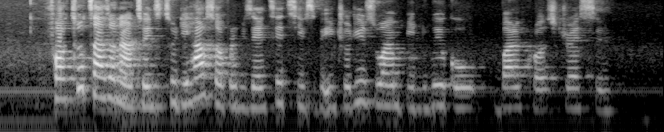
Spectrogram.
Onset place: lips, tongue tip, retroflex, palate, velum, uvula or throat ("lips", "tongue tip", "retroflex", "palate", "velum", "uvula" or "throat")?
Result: lips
